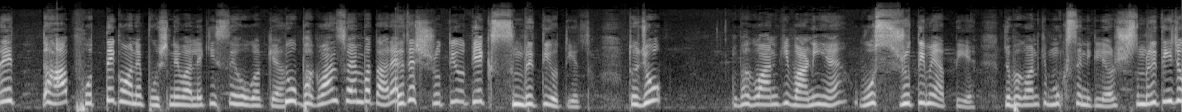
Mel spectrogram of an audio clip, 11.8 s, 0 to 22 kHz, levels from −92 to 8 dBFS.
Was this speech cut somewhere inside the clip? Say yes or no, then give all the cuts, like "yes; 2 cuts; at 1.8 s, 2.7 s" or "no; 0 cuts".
yes; 2 cuts; at 2.8 s, 4.0 s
